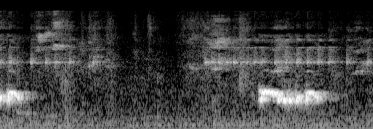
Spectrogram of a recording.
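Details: Local zebra dove song used as a lure to get other doves singing: a short cooing phrase, a pause, then a longer, louder rolling coo, with faint high chirps of other birds in the background.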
